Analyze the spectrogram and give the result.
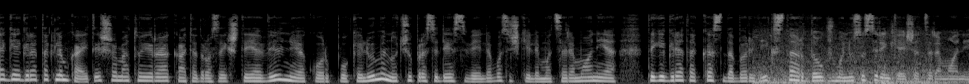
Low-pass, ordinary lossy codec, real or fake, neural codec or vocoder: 19.8 kHz; MP3, 48 kbps; real; none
